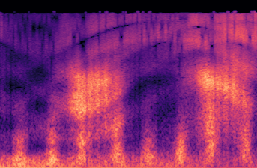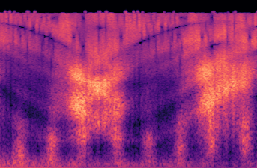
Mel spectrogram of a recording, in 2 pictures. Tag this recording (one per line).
EQ
Noise
Trance
AmbientPsychedelic
Dance
Space
FX
Psytrance
Sci-fi
Processed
